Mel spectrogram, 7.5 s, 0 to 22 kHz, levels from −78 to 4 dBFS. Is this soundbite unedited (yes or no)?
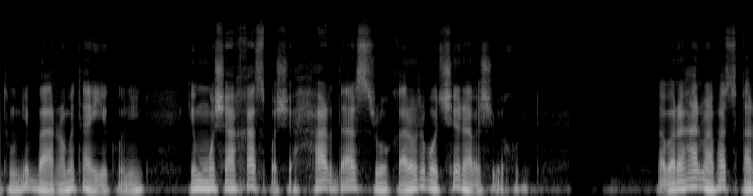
yes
